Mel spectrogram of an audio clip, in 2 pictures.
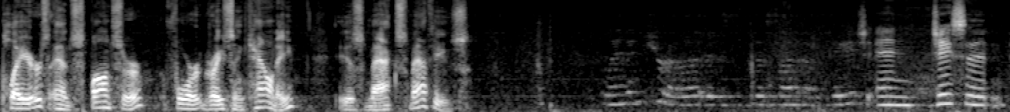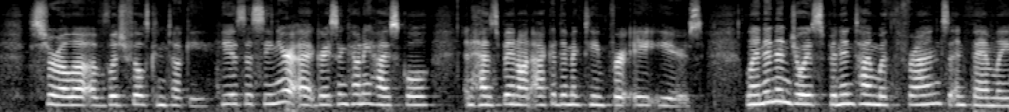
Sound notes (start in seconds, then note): none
